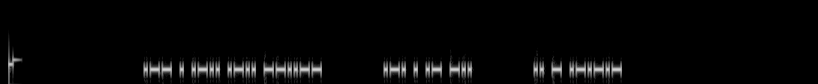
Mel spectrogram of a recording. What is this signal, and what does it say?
Morse code, heard as a keyed tone, about 40 wpm, 700 Hz. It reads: WELL, READ IT.
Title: 3x Word-Spacing - Sentences from Top 200 Words - 40wpm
